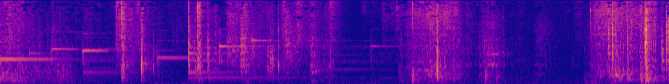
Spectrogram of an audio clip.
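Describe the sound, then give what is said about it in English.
A kitchen drawer without a proper handle is pulled open and pushed shut several times while things are put away, with wooden thunks and rattling clatter of contents, plus a few brief ringing tones between the knocks. “Why couldn't we have had a drawer with a proper handle?”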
